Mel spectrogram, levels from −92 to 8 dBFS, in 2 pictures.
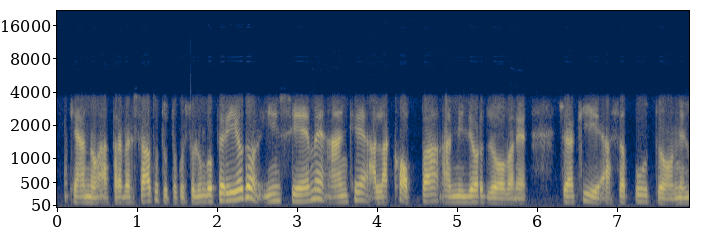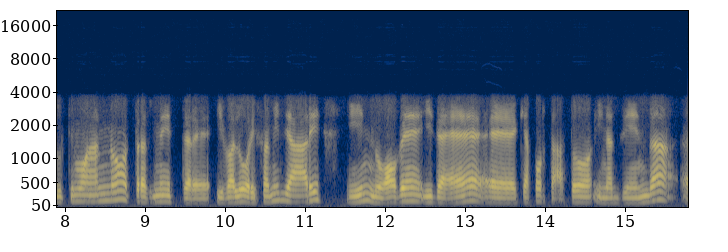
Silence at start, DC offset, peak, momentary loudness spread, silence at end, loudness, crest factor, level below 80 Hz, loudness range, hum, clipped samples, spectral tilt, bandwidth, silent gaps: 0.1 s; under 0.1%; 0 dBFS; 8 LU; 0 s; -19 LUFS; 18 dB; -68 dBFS; 3 LU; none; under 0.1%; -9.5 dB/octave; 3.9 kHz; none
